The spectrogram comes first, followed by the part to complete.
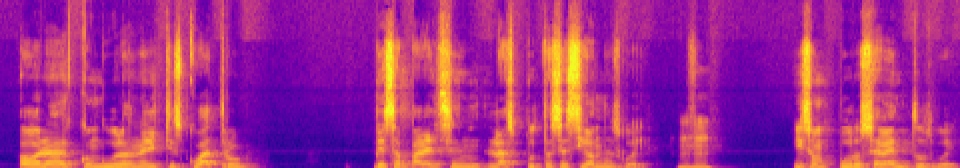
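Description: On a very clean recording with a silent background, a man speaks fairly slowly with a fairly high pitch and ordinary pitch variation. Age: 30s. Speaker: digital marketing entrepreneur. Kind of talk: casual chat. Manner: animated.

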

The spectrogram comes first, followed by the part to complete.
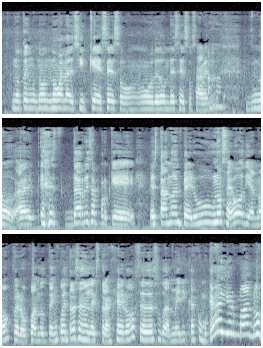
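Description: Noticeable background noise sits behind a woman with a high pitch. She talks at a fairly quick pace with ordinary pitch variation. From Peru. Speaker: podcast co-host. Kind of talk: casual chat.

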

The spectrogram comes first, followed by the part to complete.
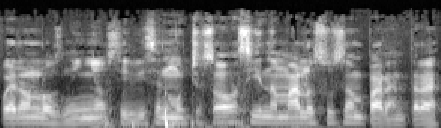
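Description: A plain, everyday voice from a man, medium in pitch, with fairly even intonation. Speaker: podcast co-host. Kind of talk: casual chat. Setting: home garage.

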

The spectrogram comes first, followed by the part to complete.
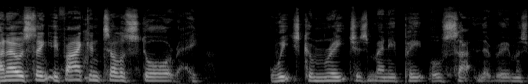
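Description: A man speaks in a Lancashire accent. His pace is moderate and his intonation fairly even. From rural Lancashire, northern England. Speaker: former Olympic gymnast. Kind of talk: interview.

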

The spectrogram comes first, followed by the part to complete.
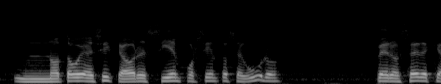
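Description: Using fairly even intonation, a man with an ordinary speaking voice talks at a fairly high pitch. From El Salvador. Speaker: discussion panelist. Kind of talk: casual chat.

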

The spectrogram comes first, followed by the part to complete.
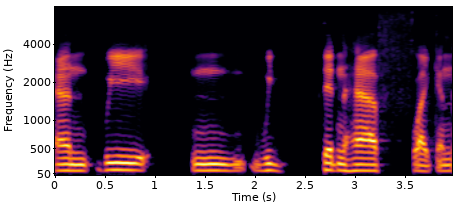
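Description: The speaker has a Russian accent and talks very slowly. The intonation stays monotone and flat. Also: man. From Russia, raised in Germany from age ten. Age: 30s. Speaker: cybersecurity professional. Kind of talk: casual interview.

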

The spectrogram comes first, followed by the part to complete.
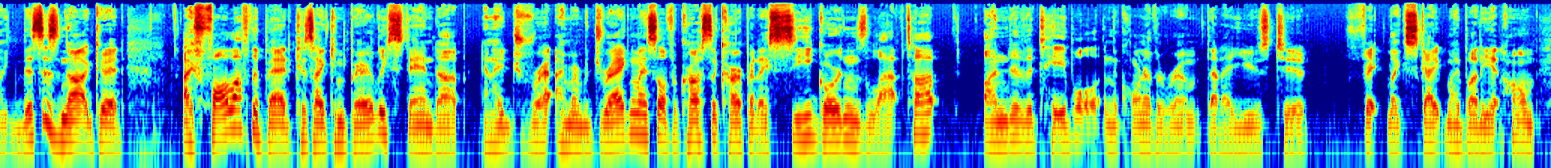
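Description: A man with an ordinary speaking voice talks at a fairly quick pace, his pitch medium and his pitch variation ordinary. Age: 30s. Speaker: musician. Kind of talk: casual chat.

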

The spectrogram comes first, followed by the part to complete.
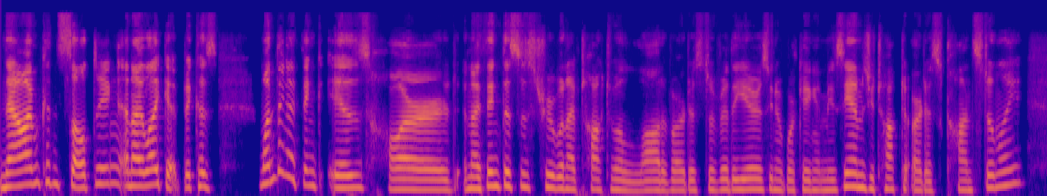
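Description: With an American accent, a woman in an ordinary speaking voice talks fairly quickly at a medium pitch with lively intonation, against a quiet background in a dry, close sound with no echo. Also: hardly any pauses. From US Midwest, Cleveland Ohio. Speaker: museum consultant and art educator. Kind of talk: casual interview. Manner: fast, filler-heavy.

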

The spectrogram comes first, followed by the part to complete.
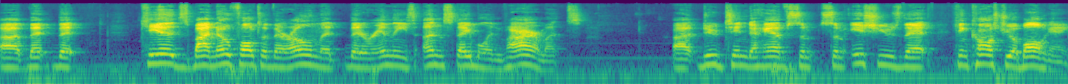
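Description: A man with a Southern US accent speaks at a moderate pace and a fairly high pitch, his tone bright and sharp. His intonation stays fairly even on a very clean recording with a silent background. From Mississippi. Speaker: sports radio host, former high school coach. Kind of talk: casual chat.

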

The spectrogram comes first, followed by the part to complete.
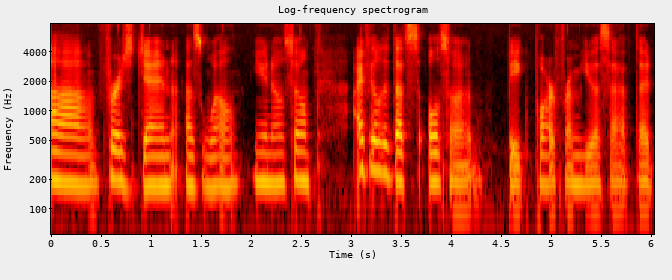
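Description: A woman speaks at a very slow pace. The recording is very clean, with a silent background. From Ecuador. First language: Spanish. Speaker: college swimmer. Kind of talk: casual interview.

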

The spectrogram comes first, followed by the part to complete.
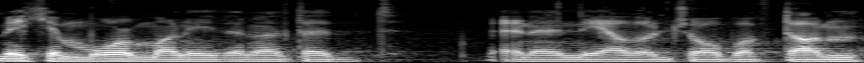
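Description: The voice has a dark, mellow tone and a Scottish accent. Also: man. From Scotland, Ayr. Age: 20s. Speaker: personal trainer. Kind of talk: casual chat.

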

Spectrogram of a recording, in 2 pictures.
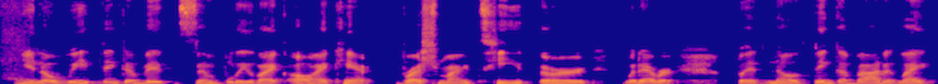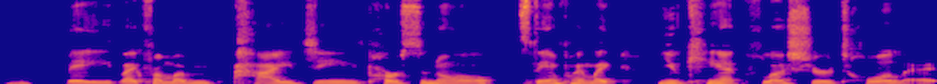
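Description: This woman has an ordinary speaking voice with an American accent, a medium pitch and ordinary pitch variation. Her pace is fairly slow. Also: very even loudness. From Pennsylvania, Harrisburg. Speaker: physician and medical school admissions leader. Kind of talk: interview.

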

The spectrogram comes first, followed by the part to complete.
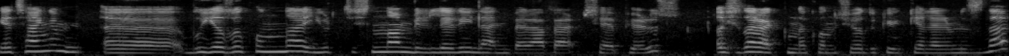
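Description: Somewhat breathy, a woman speaks at a moderate pace with a fairly high pitch and fairly even intonation. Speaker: podcast host. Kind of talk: casual chat.

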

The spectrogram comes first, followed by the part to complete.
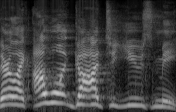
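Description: A man's raised, projected voice at an extremely high pitch, bright and sharp in tone, in a very clean recording with a silent background. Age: 30s. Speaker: preacher. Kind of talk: sermon. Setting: church. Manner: animated.

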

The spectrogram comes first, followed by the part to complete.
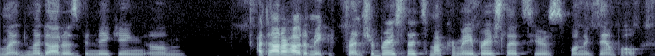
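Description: A woman with a Russian accent talks at a fairly quick pace, her pitch fairly low with ordinary variation. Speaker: author and journalist. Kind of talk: interview. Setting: video call.

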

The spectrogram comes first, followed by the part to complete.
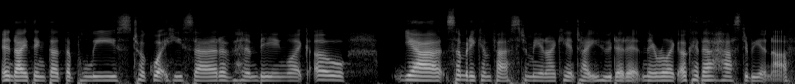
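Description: Against a quiet background, a woman with an American accent talks very fast at a medium pitch, her intonation monotone and flat. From Ohio, US Midwest (rural, near Johnstown). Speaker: podcast co-host. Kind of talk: casual chat, true-crime storytelling.

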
